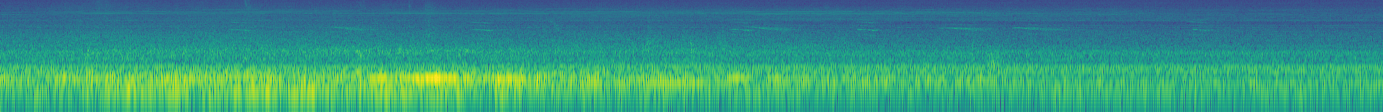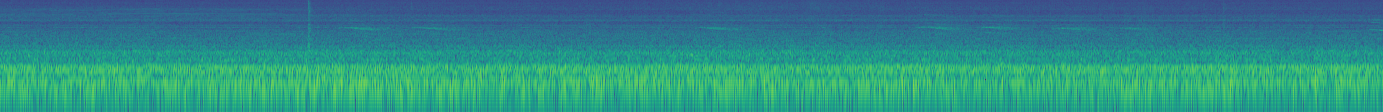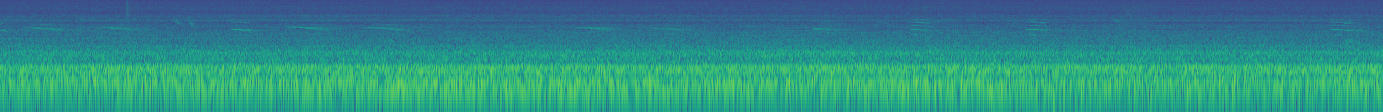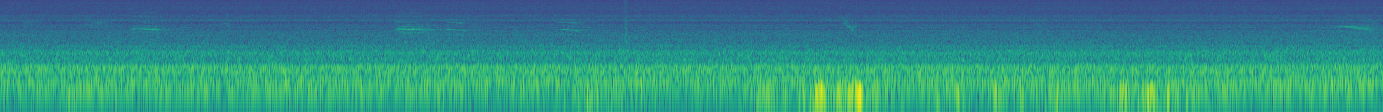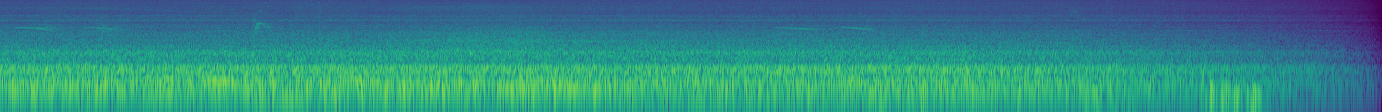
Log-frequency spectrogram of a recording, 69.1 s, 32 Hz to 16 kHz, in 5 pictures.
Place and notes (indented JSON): {
  "title": "Woodbine Ave, East York, ON, Canada - Blue Jays and a/c.",
  "date": "2018-07-29 08:30:00",
  "description": "Early on a Sunday morning. Blue jay calls with an unfortunate amount of noise from a nearby air conditioning unit.",
  "latitude": "43.69",
  "longitude": "-79.31",
  "altitude": "132",
  "timezone": "America/Toronto"
}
